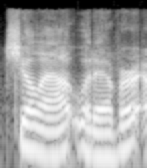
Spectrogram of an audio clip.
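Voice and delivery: ordinary talk

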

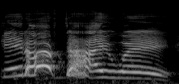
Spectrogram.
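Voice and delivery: loud, drawn-out order; exasperated yell. Real, not acted. Player ordering Danny off the road, exasperated yell. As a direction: shout it slowly at the teammate. Yelling directions at a teammate.

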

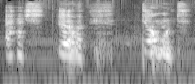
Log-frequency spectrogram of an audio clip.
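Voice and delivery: loud, high cry of alarm; desperate plea. Acted. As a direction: beg them to stop. Pleading with Ash not to die.

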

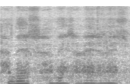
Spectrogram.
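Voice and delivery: whispering to herself while she works; whispered muttering. Real, not acted. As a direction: breathe it out under her breath, absorbed in the task. (susurrando para sí misma mientras trabaja)

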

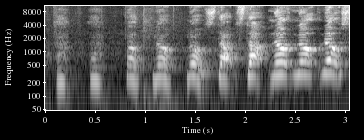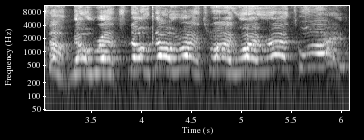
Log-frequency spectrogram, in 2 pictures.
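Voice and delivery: rising high panicked screams; panicked screaming. Real, not acted. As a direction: build from stammer to shrieks. Rats attacking, building panic.

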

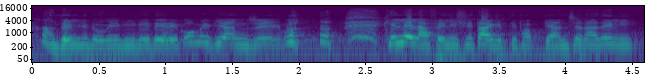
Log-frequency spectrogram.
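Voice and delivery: talking through laughter to the bride; laughing mother comforting her crying daughter; laughing fondly. Acted. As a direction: laugh it off tenderly.

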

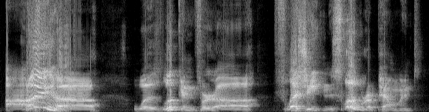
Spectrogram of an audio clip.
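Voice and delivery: loud gruff growl, flustered; Hagrid growling. Acted. Hagrid caught out by Harry's question, with a loud flustered growl. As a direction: bluster like a caught giant. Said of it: "growled Hagrid".

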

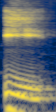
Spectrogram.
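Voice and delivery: إي as a clear "ee"; long ee vowel. Shown as a demonstration. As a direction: correct it to إي, said "ee". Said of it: "راح يلفظ إي".

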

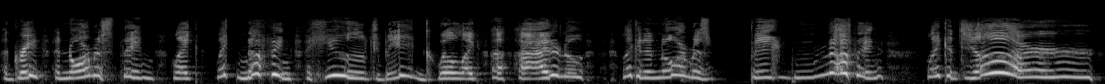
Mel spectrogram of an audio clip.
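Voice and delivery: high, loud, stammering panic; tiny animal gabbling in fright; flustered Piglet. A narrator's reading. Panicked Piglet describes the monster.

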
